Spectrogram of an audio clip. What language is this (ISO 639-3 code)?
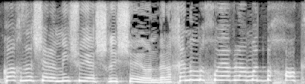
heb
